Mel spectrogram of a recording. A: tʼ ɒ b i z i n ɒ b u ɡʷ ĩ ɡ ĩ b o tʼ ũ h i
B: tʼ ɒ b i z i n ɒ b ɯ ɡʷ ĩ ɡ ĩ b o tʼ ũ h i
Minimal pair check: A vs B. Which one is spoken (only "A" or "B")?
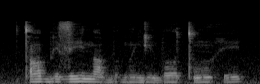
A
